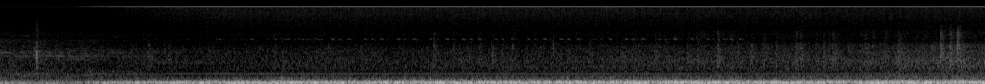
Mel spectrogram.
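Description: A steam train chugs steadily in the distance.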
